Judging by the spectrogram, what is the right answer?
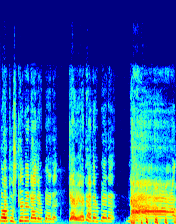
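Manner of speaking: put-on very high, very loud, shrill, ear-splitting child scream. Retelling a kid at a shot station, imitating a screaming kid. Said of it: "at the top of his lungs".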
